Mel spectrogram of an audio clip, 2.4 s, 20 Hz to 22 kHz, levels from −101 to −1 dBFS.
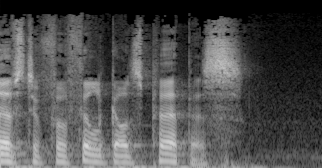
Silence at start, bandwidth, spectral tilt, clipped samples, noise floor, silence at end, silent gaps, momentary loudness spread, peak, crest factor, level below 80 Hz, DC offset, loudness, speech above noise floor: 0 s; 16.5 kHz; -2.5 dB/octave; under 0.1%; -51 dBFS; 0.45 s; none; 6 LU; -8 dBFS; 18 dB; -48 dBFS; under 0.1%; -24 LUFS; 27 dB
